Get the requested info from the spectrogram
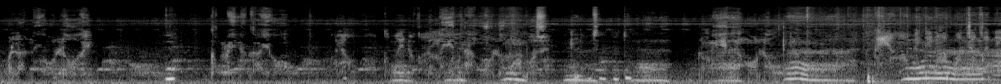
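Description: A person's voice murmuring in short, indistinct phrases, with a single sharp click about two seconds in.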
